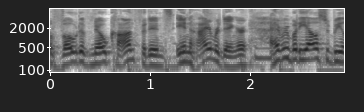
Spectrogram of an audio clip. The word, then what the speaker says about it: Heimerdinger: had a moment I I thought for some reason I thought it was himr himr um something how do you say again Heimerdinger Heimerdinger I I didn't know it was a Dinger Dinger um sorry I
